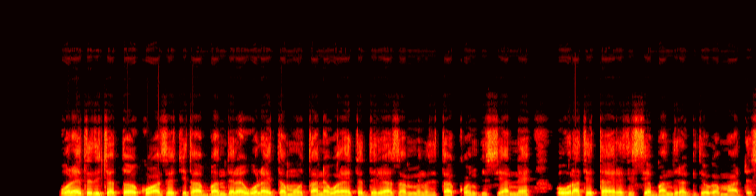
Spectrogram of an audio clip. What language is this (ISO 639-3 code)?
wal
